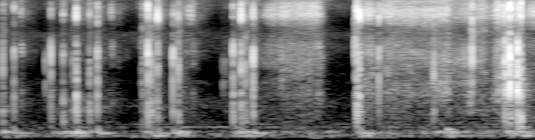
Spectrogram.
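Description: Long pink acrylic nails tap on the inner cardboard panels of an opened cardboard booklet holding round paper sticky notes. The result is a quick, uneven series of soft, dull taps with a low, papery body and short bright clicky edges, each dying away almost at once. Faint scratchy brushing runs between the taps.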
